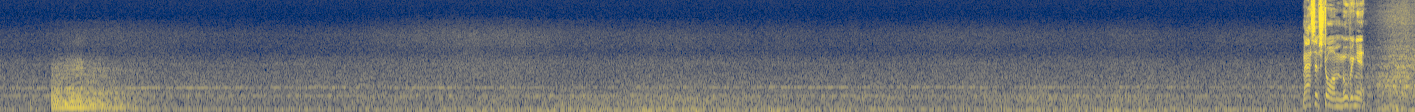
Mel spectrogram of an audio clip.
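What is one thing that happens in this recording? Water swishes along a ship's hull.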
